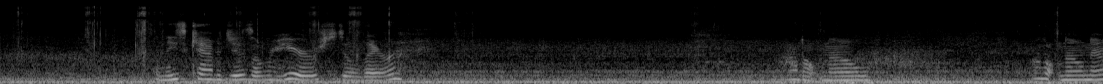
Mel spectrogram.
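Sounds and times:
low rumble with hum: 0:00.0 - 0:11.0.

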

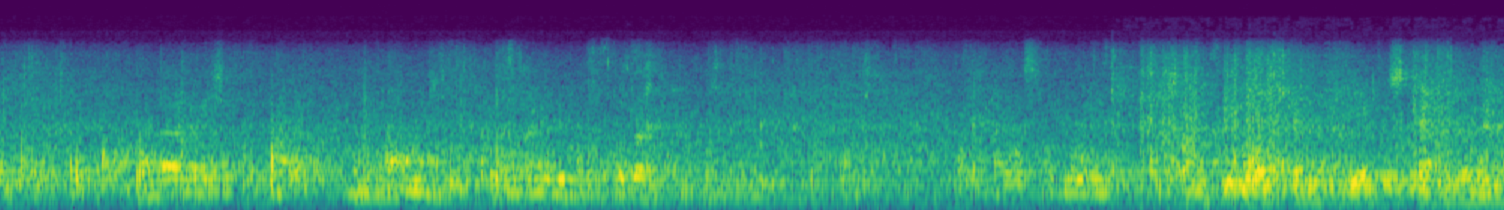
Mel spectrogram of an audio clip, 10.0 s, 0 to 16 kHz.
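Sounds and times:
murmur of voices in hall: 0:00.0 - 0:10.0.

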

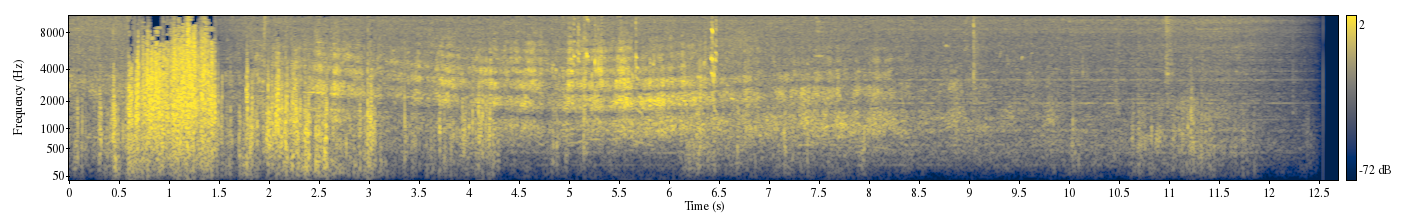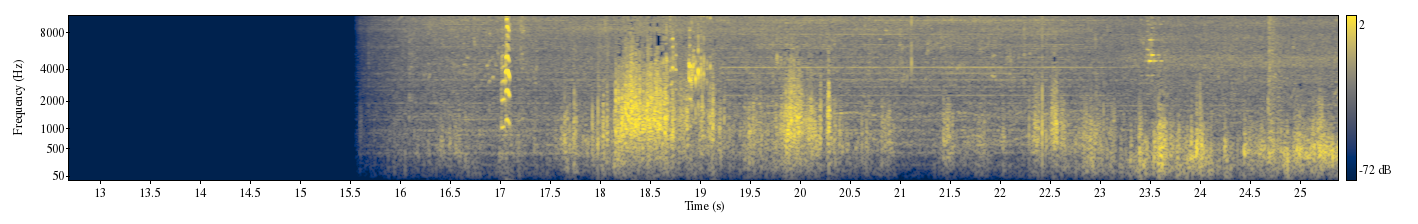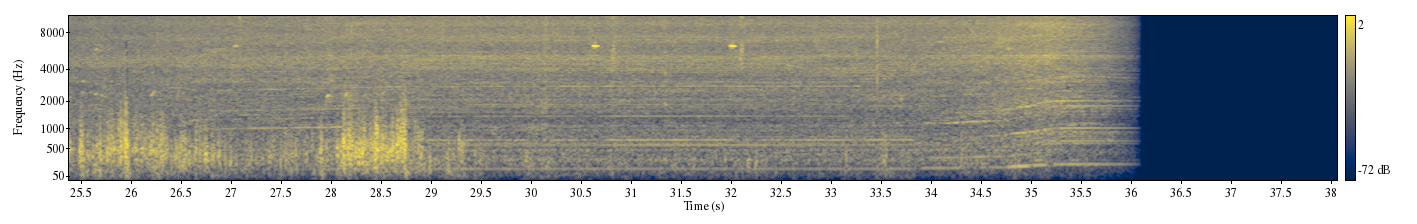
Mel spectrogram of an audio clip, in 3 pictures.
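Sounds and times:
crane engine humming: 0:15.7 - 0:36.1.

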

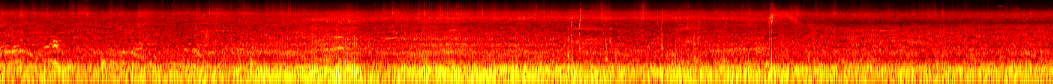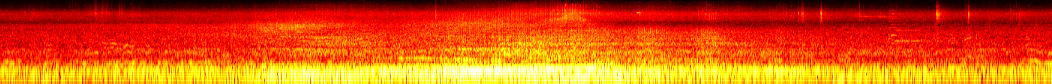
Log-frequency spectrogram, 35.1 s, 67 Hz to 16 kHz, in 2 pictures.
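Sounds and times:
low outdoor rumble: 0:00.0 - 0:26.8
faint indistinct voices: 0:00.0 - 0:35.0.

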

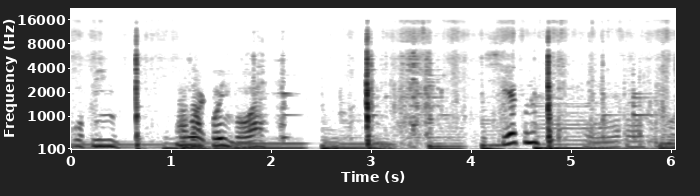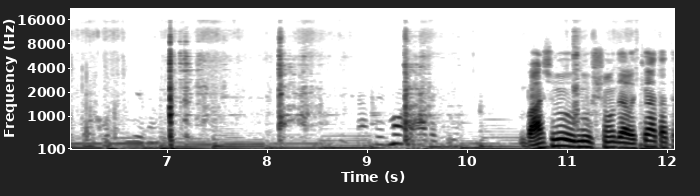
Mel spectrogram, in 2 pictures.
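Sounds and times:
background music with low bass: 0:00.0 - 0:12.0
hoe striking hard earth: 0:00.2 - 0:09.9.

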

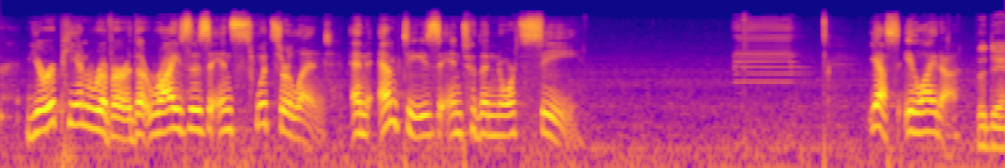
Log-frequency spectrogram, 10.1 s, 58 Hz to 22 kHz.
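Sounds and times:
quiz show buzzer: 0:07.3 - 0:08.1.

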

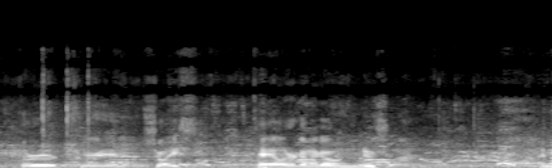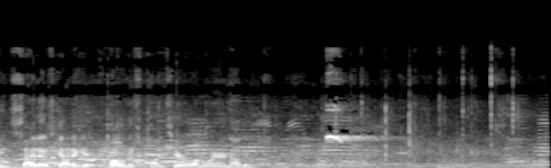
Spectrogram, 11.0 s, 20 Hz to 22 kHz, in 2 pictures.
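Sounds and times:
murmur of spectator chatter: 0:00.0 - 0:11.0
referee's whistle blast: 0:08.8 - 0:09.4.

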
